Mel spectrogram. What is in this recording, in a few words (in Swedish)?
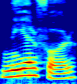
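"nerför", Swedish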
